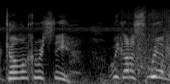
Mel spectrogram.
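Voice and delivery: high urgent plea; desperate and rushed. Acted. Urging her to swim.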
